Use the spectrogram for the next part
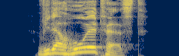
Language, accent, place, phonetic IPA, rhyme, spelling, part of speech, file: German, Germany, Berlin, [ˌviːdɐˈhoːltəst], -oːltəst, wiederholtest, verb, De-wiederholtest.ogg
- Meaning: inflection of wiederholen: 1. second-person singular preterite 2. second-person singular subjunctive II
